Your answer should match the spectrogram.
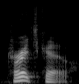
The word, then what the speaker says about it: Koritko: Just say it like you would say correct in an Arkansas accent, and it was Spanish. Correcto.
